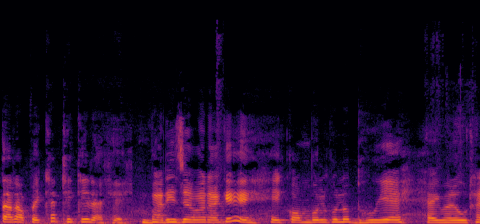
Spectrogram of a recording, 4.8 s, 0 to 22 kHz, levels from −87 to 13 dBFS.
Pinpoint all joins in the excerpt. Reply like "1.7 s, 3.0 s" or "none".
1.3 s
